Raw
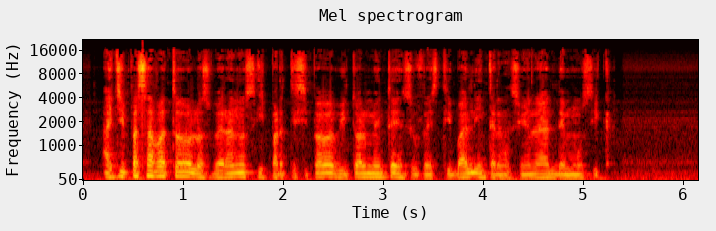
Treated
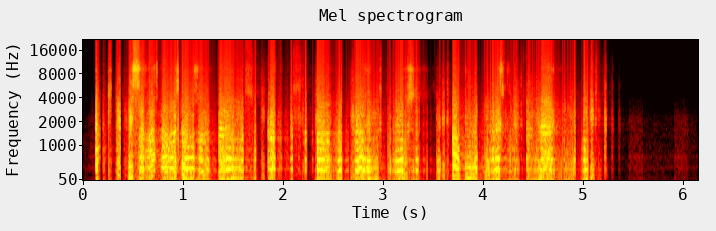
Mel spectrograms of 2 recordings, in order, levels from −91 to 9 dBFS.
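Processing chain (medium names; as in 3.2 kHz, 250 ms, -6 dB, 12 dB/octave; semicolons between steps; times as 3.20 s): time reversed locally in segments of 123 ms; square tremolo 2.2 Hz, depth 65%, duty 30%; in parallel at -1.5 dB: gain riding within 3 dB 2 s; on the sum: high-pass 110 Hz 12 dB/octave; three-band isolator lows -15 dB, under 330 Hz, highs -17 dB, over 7.8 kHz; level-controlled noise filter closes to 1.7 kHz, open at -22.5 dBFS; dynamic bell 4.7 kHz, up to -6 dB, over -52 dBFS, Q 3.2; waveshaping leveller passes 5; on a send: feedback delay 70 ms, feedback 30%, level -21.5 dB; on the sum: compression, threshold -14 dBFS, peak gain reduction 5.5 dB; polarity switched at an audio rate 150 Hz; trim +4.5 dB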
